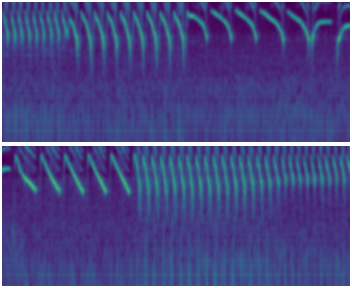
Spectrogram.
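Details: Long, lively canary song, a rolling 'cuit cuit' training song played to draw singing from young, untrained or silent canaries: rapid downward-sweeping notes, then slower whistled falling slurs, then a fast, buzzy, evenly repeated trill.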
